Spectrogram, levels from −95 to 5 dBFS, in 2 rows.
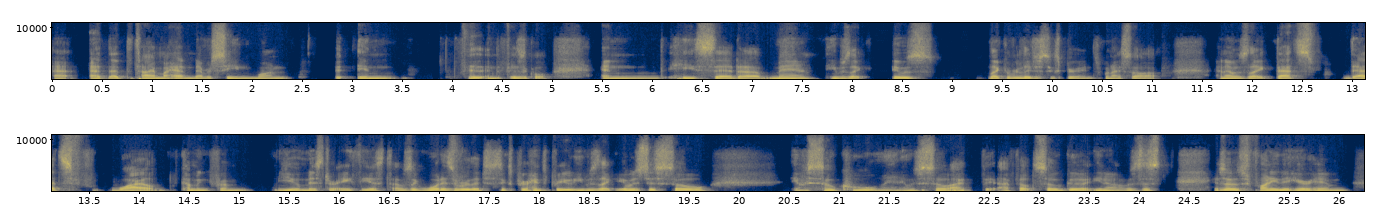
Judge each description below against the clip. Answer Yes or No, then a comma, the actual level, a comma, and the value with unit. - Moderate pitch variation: Yes, average, 3.7 semitones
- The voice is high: No, low, 100 Hz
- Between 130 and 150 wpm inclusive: No, average, 200 wpm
